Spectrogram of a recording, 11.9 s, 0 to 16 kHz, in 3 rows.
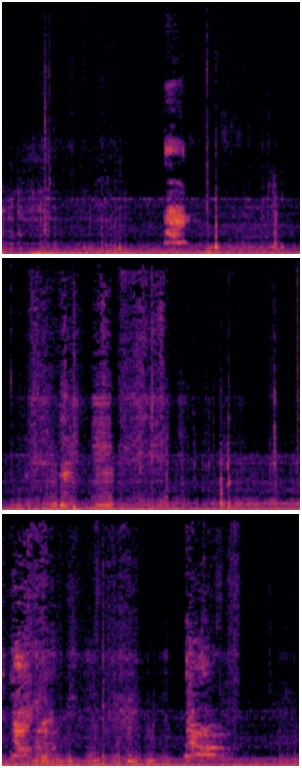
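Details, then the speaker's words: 1995 car at idle: short rising whirs from the power window motor with no glass movement following; the motor works but the window glass is off its track. "on nope i can't get it i tried it's off the track you can hear it the window works the window works it's just off the track sometimes that happens"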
